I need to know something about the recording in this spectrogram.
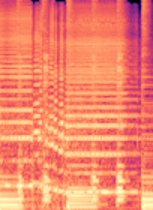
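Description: Piano accordion playing a lively tune, a sustained right-hand melody over low bass notes that come back on a regular beat.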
